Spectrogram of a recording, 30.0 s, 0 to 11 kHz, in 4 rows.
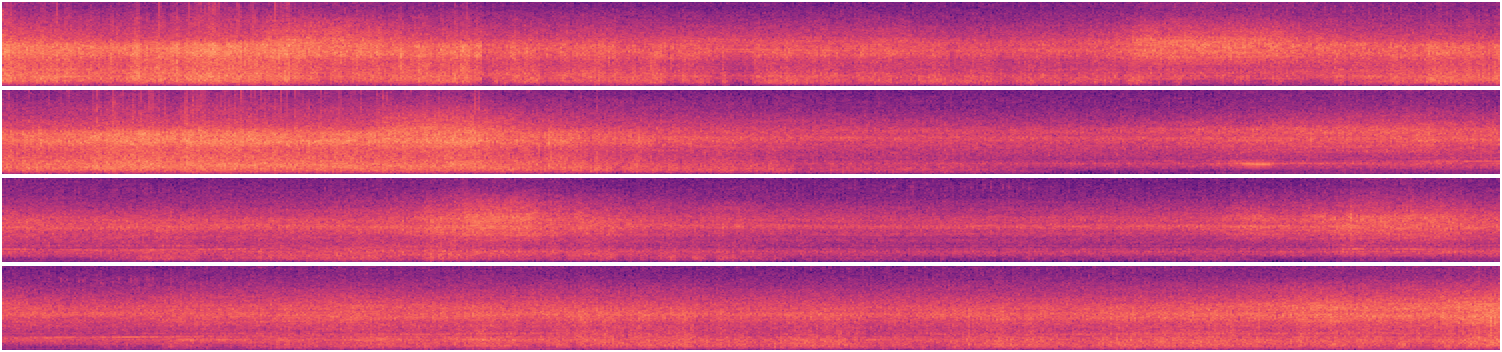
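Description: Kawasaki ZX-6R inline-four sport bike ridden through freeway traffic, heard from a helmet camera: a loud rush of wind on the microphone at speed. It eases off midway, and the engine is heard revving up twice before the wind builds again.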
